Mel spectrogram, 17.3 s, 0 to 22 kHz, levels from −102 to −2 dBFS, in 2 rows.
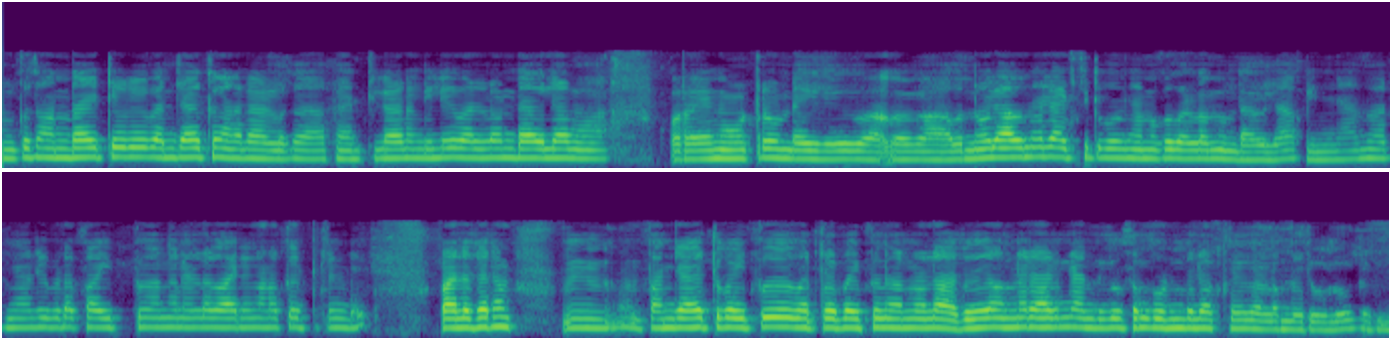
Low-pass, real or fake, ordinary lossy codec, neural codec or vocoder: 7.2 kHz; fake; none; codec, 44.1 kHz, 3.4 kbps, Pupu-Codec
